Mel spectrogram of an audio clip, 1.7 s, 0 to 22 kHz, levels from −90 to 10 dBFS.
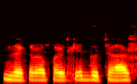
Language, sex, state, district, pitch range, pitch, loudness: Magahi, male, Bihar, Lakhisarai, 140-150 Hz, 145 Hz, -19 LUFS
